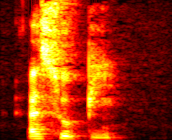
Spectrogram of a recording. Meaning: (verb) past participle of assoupir; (adjective) 1. drowsing, half-asleep 2. dull (of a noise); numbed (of senses etc.)
- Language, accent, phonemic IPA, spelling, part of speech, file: French, France, /a.su.pi/, assoupi, verb / adjective, LL-Q150 (fra)-assoupi.wav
